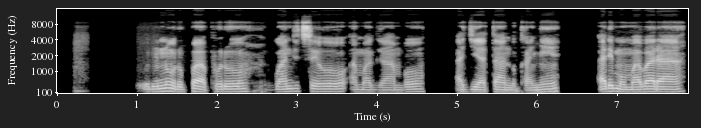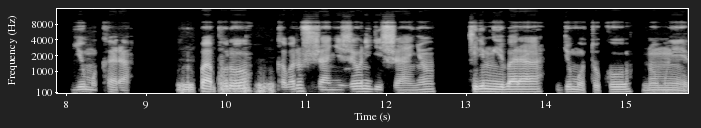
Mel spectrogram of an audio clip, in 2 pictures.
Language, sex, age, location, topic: Kinyarwanda, male, 25-35, Kigali, finance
